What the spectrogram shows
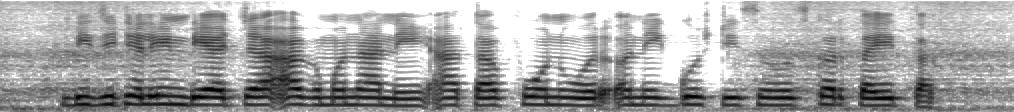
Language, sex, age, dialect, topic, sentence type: Marathi, female, 41-45, Standard Marathi, banking, statement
